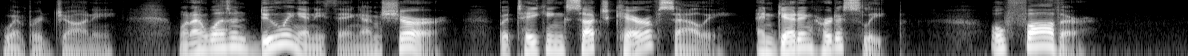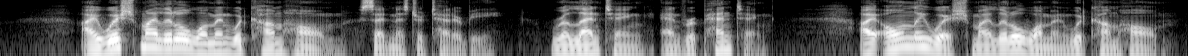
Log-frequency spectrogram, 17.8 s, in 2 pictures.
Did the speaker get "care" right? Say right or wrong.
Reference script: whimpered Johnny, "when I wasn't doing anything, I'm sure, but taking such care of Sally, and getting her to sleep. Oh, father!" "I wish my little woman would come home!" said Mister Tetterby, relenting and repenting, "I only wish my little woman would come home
right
